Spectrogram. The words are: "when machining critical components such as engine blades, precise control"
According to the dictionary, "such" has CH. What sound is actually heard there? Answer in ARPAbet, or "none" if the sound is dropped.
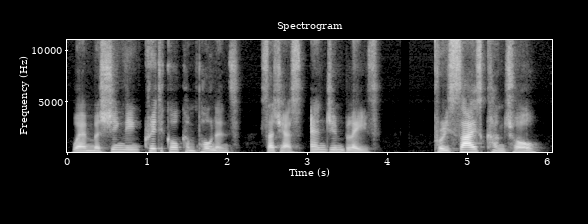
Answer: CH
